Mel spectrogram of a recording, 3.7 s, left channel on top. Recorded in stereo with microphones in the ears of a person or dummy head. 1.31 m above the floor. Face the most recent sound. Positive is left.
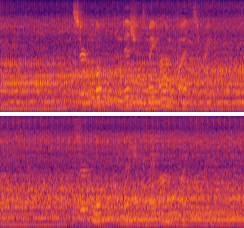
turn(degrees=30)  # may be behind; listen again after turning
